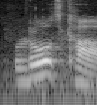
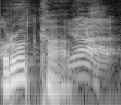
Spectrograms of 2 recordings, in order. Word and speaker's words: Rotkav: And so I took, and Rot is red, Cav is cavalier, red cavalier, which was my first car I got in 1994. So it's actually pronounced Rotkav. Rotkav.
